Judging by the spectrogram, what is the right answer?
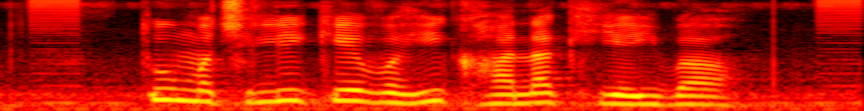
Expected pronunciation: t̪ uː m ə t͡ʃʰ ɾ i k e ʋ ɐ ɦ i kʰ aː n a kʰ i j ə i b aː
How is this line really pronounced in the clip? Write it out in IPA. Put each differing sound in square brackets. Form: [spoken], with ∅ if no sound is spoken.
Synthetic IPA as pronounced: t̪ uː m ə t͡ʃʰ [l] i k e ʋ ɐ ɦ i kʰ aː n a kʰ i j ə i b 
